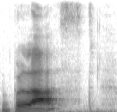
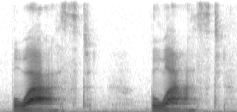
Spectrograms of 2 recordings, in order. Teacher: there's more muscular tension in my a sound there's also more length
